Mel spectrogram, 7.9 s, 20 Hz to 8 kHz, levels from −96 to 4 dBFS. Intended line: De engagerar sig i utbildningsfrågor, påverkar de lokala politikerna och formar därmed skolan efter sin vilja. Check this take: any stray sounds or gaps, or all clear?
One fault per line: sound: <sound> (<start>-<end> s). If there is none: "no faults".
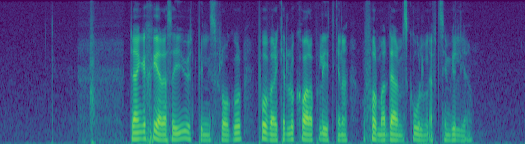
sound: whoosh (1.3-1.5 s)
